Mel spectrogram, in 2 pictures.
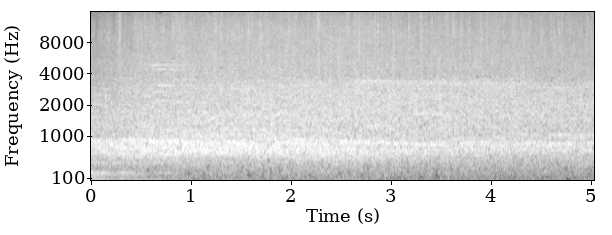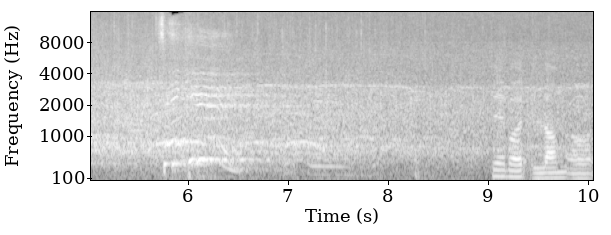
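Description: A large crowd cheers and applauds loudly in a big echoing arena.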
